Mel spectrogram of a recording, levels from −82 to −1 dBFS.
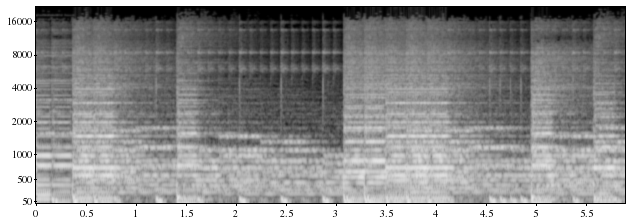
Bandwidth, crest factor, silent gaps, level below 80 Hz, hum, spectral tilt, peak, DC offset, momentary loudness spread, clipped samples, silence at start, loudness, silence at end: over 20 kHz; 10 dB; none; -20 dBFS; none; -3.5 dB/octave; 0 dBFS; under 0.1%; 8 LU; 0.5%; 0 s; -9 LUFS; 0 s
